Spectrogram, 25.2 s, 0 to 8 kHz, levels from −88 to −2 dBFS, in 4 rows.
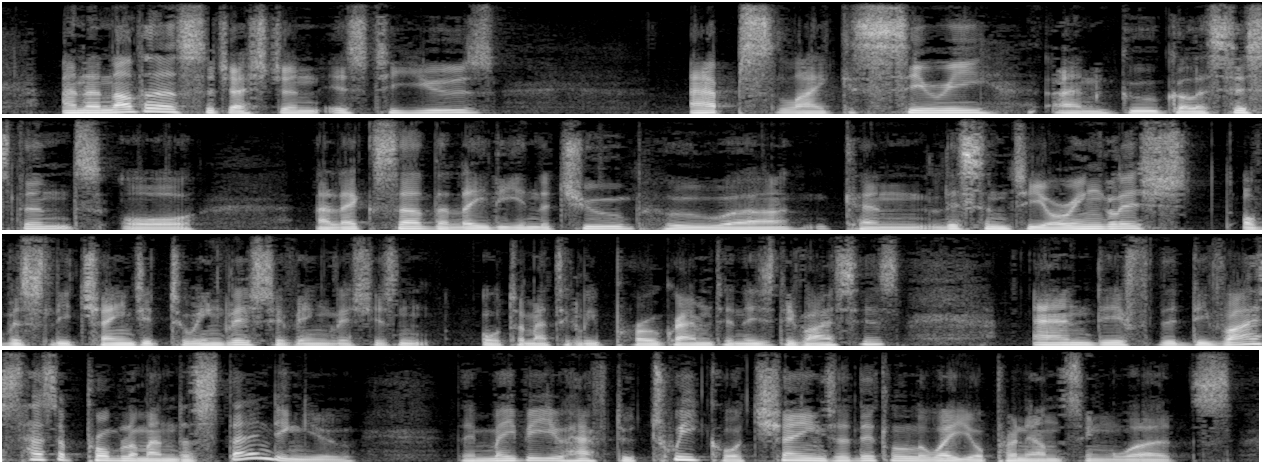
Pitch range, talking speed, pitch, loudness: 110-135 Hz, 150 wpm, 115 Hz, -18 LUFS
